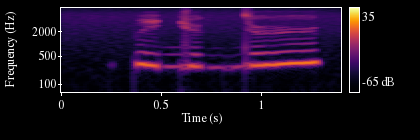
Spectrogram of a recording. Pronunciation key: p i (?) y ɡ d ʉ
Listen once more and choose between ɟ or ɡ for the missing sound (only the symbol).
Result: ɟ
